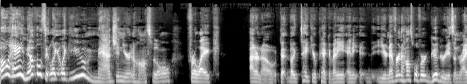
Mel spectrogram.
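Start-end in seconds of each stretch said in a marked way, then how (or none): 0.0-1.0 acted, very high, loud, thrilled excited voice. Imitating a character greeting a friend in a hospital: imitating someone excited.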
